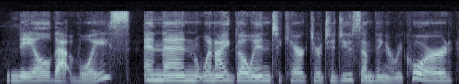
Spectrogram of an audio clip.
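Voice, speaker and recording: A woman's voice: mid-range voice, fairly even intonation, moderate pace, dry recording, clean studio sound. A woman voiceover actress, a podcast guest, talking through her craft in casual interview chat, thoughtful, with many ums.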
